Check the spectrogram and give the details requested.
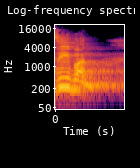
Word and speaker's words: sieben: Okay, and similarly, this S, like you have got now these two words, Sechs and Sieben. If initial letters, initial alphabet, we are having S, we will pronounce it as Z.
